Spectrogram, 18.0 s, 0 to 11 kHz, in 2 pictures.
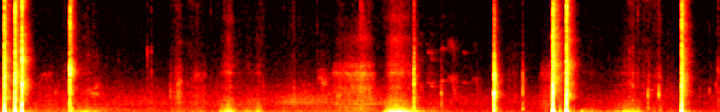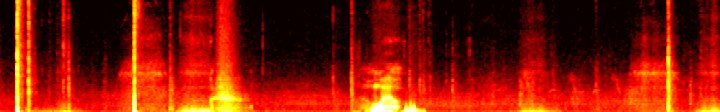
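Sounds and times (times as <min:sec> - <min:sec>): plastic case clicks and snaps: 0:00.0 - 0:00.4, 0:08.5 - 0:09.9.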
